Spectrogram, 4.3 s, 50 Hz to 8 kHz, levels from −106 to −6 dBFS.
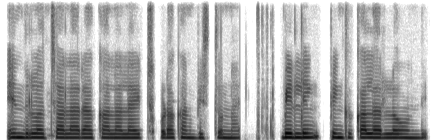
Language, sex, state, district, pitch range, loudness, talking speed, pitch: Telugu, female, Telangana, Mahabubabad, 210-225 Hz, -19 LUFS, 150 wpm, 215 Hz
